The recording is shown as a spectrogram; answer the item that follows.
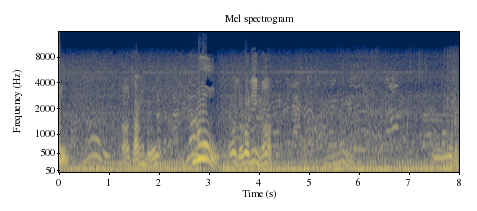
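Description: Short phrases of speech over a steady low background rumble.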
